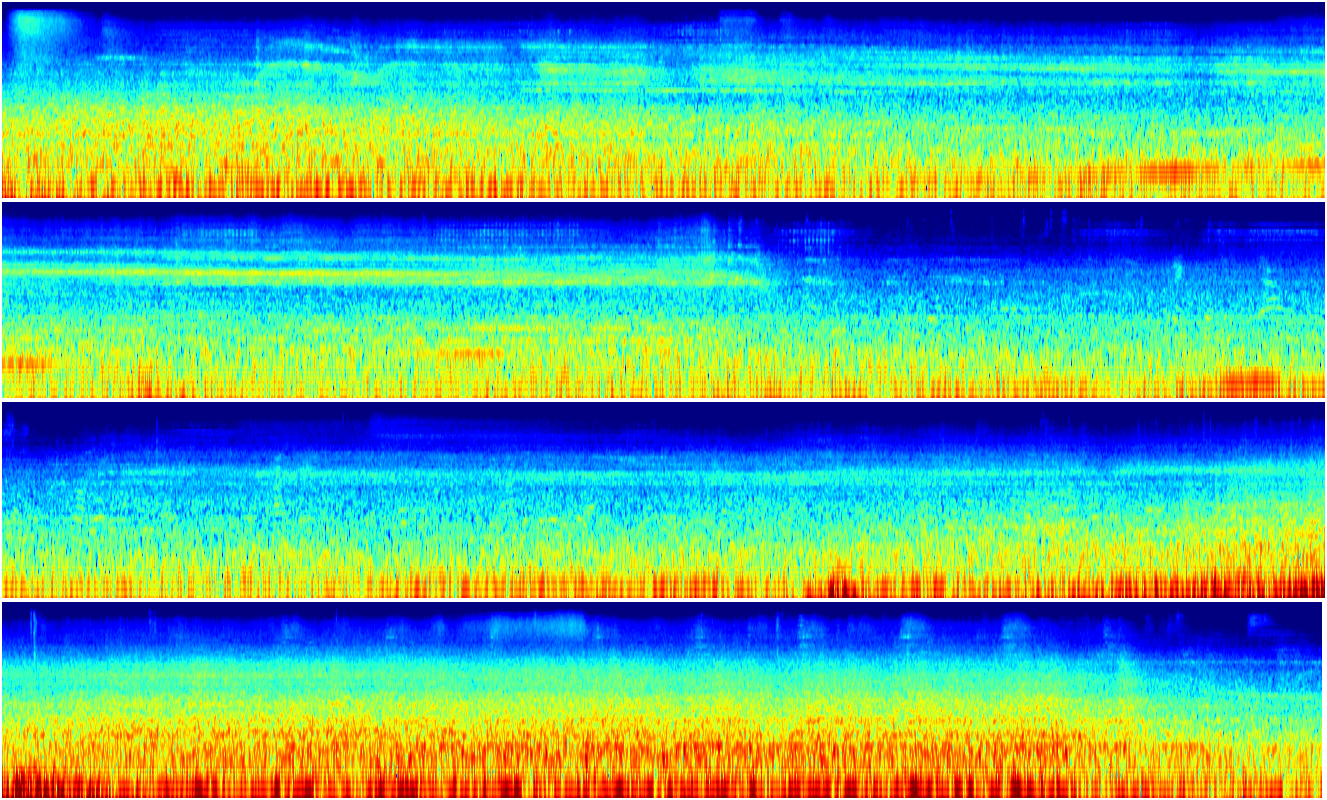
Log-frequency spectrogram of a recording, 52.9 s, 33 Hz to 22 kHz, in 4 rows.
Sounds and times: subway sounds from street grate 0.0 - 52.8
traffic 0.0 - 52.8

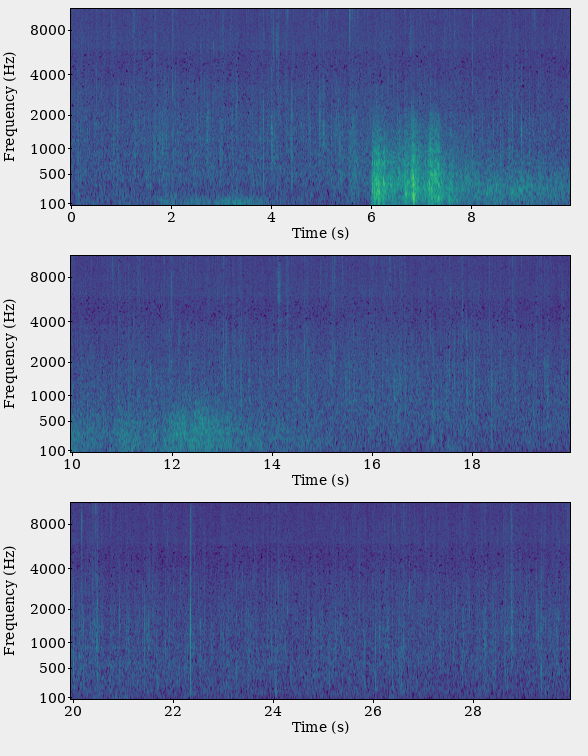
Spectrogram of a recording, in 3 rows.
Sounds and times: rain 0.0 - 29.9
hail 1.0 - 18.8
thunder 5.7 - 13.9

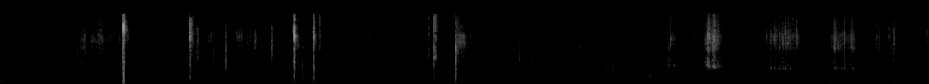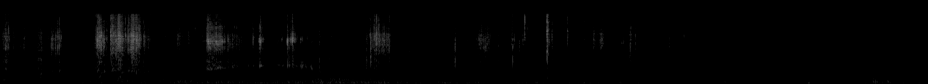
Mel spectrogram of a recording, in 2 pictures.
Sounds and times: Removing pills from container 0.8 - 3.3
Removing pills from container 4.3 - 16.2

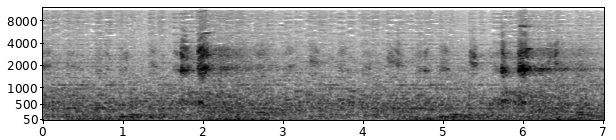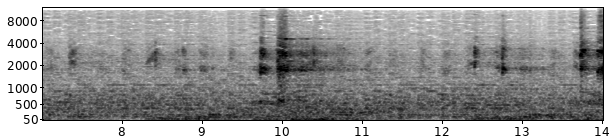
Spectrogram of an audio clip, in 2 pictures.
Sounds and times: vocal like cackling demonic chant 0.0 - 14.0

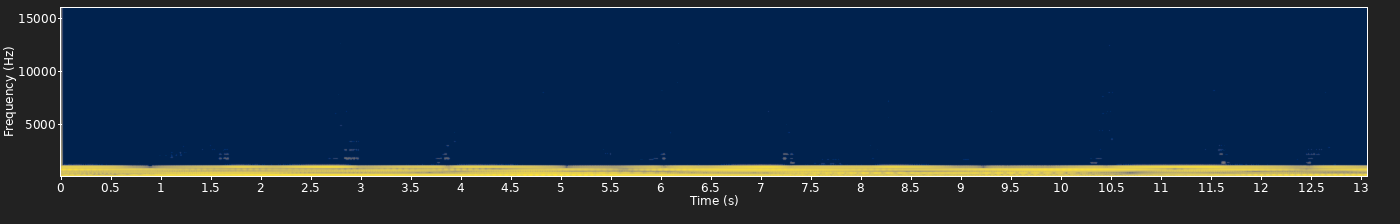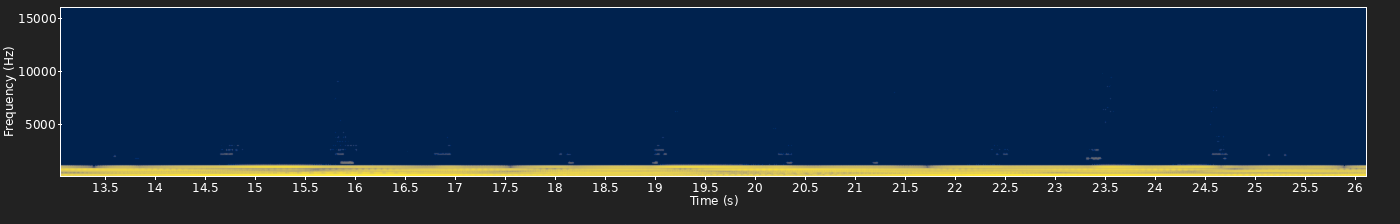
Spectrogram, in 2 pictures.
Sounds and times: pure ambient sine wave 0.0 - 26.1

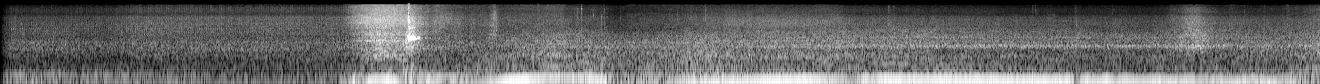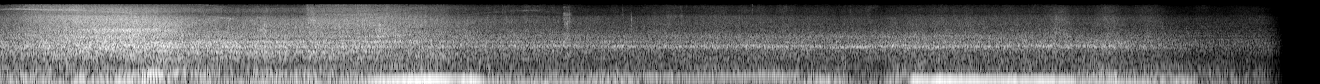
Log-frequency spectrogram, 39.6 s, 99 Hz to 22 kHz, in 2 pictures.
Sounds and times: other cars passing by 0.0 - 39.0
tires squeak 5.2 - 7.6
car interior open window accelerating aggressively 17.6 - 27.9

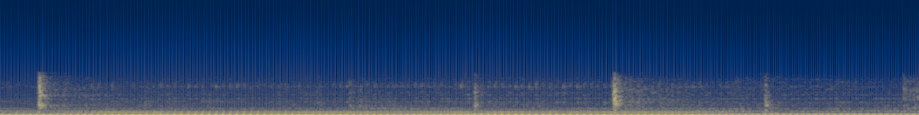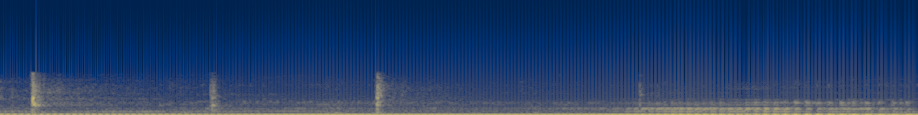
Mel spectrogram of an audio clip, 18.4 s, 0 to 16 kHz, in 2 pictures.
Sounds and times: Drone sounds 14.7 - 18.3
moan 15.5 - 18.3

